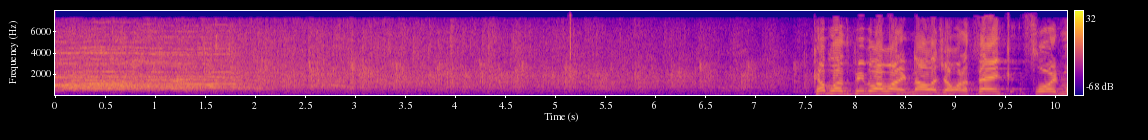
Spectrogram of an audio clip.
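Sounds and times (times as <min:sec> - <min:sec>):
audience applause: 0:00.0 - 0:07.8
speech: 0:07.6 - 0:10.1.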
